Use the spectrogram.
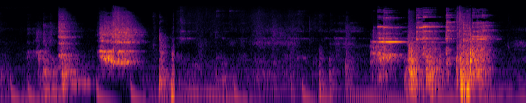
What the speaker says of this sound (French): Maintenant, autour de la vaisselle.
